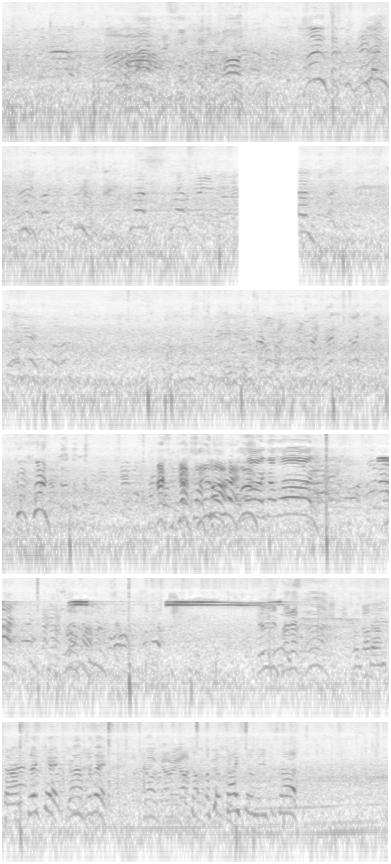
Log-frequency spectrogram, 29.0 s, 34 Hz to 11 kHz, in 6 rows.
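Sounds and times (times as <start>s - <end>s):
players shouting: 0.5s - 7.8s, 12.5s - 28.0s
referee's whistle blasts: 20.2s - 20.7s, 21.4s - 23.1s.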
